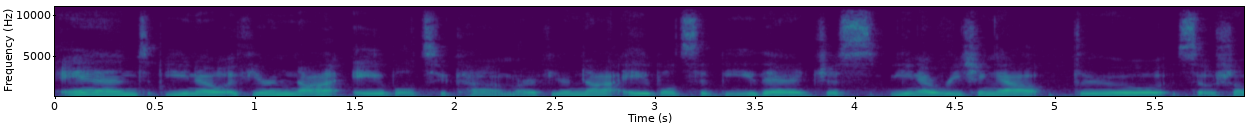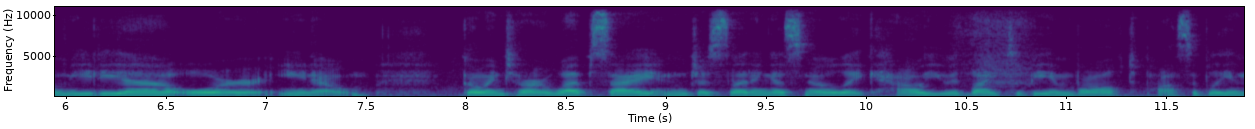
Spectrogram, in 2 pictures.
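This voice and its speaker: A woman at a moderate pace, with a dark, mellow tone, fairly even intonation and medium pitch. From Arkansas. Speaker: wellness fair organizer. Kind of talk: radio interview.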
